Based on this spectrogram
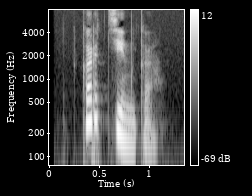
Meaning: diminutive of карти́на (kartína): a small picture, photograph or illustration; icon
- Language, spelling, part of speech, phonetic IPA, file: Russian, картинка, noun, [kɐrˈtʲinkə], Ru-картинка.ogg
